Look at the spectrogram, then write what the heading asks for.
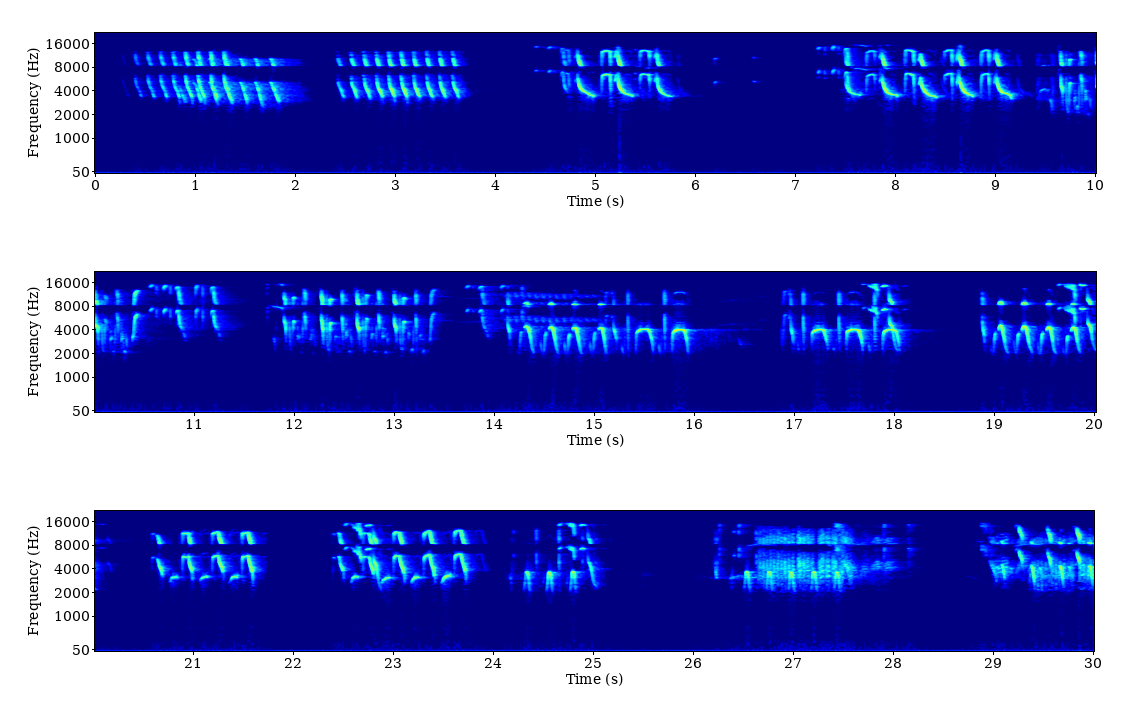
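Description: Songbirds singing in short, fast trilled phrases of a second or two each, one after another with brief pauses between.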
